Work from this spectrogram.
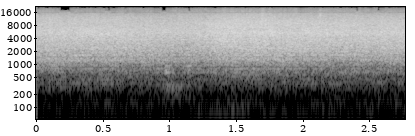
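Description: Two thinly sliced courgettes frying in a pan, a loud, continuous hissing sizzle that stays steady throughout with no speech.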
